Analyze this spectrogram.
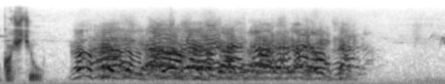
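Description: A group of women sing together loudly outdoors.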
